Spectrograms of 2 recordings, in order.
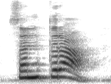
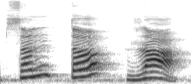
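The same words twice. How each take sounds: First: Said in the usual way. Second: संतरा stretched out syllable by syllable; slow spelled-out. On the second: Shown as a demonstration. Teacher to pupils, sounding out संतरा slowly. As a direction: drag संतरा out part by part.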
